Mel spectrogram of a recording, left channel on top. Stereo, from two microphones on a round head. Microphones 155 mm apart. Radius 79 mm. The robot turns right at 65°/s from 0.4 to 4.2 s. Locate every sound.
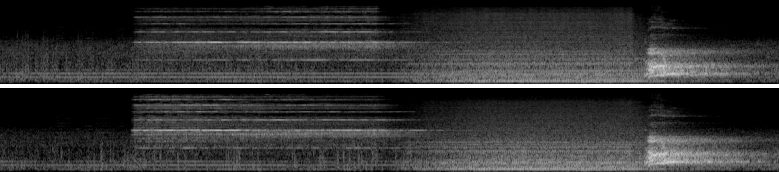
1.3 s a phone ringing: 80° right, 1.8 m; by 3.8 s 80° left, 1.8 m
3.9 s a rattle: 75° left (ahead or behind), 3 m; by 6.3 s 55° left (ahead or behind), 3 m
6.4 s a dog barking: 5° left (ahead or behind), 0.9 m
